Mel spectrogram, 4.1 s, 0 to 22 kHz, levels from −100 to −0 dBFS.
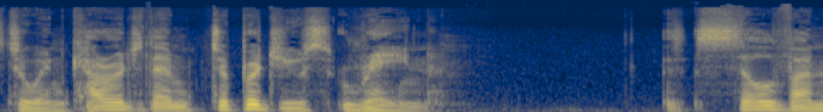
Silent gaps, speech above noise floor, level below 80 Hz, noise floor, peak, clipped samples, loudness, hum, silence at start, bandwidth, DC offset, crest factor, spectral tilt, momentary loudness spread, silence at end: none; 44 dB; -48 dBFS; -70 dBFS; -6 dBFS; under 0.1%; -25 LUFS; none; 0 s; 18.5 kHz; under 0.1%; 20 dB; -4.5 dB/octave; 18 LU; 0 s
